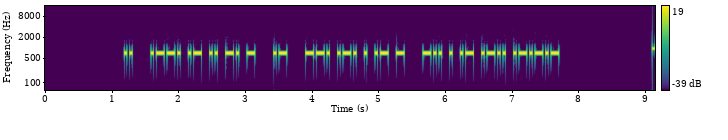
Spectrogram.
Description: Morse code, heard as a keyed tone, about 30 wpm, 700 Hz. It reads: I PAINT A GREAT DEAL.
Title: Sentences from Top 1000 Words - Review Part 6 - 30wpm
